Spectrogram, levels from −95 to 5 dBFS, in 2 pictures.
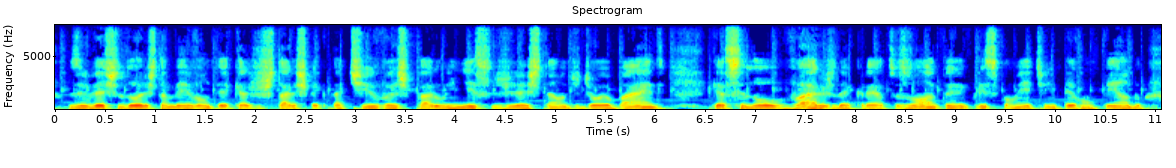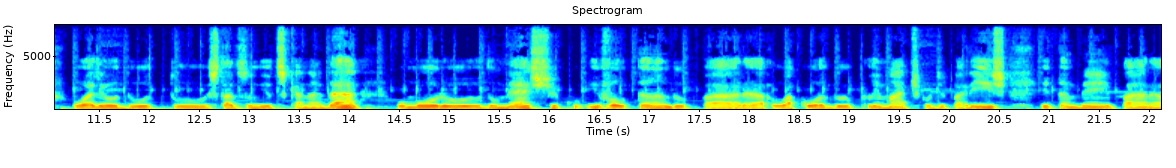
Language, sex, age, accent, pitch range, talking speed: Portuguese, male, 60-79, Brazilian, 65-85 Hz, 115 wpm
